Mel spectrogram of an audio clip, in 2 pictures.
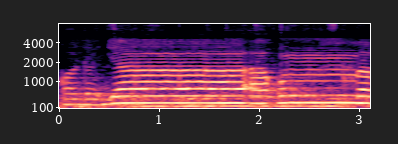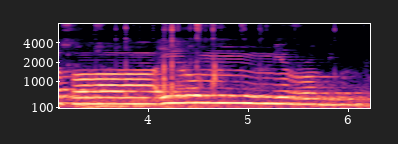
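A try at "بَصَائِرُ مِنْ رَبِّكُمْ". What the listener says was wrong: Jangan diidghamkan kami. Basairu mir rabbikum.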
